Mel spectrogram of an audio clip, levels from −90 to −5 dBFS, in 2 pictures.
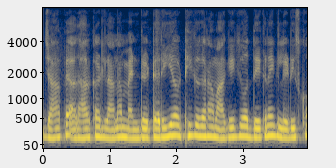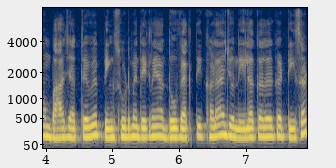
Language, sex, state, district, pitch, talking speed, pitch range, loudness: Hindi, male, Delhi, New Delhi, 160 Hz, 300 wpm, 150-170 Hz, -14 LUFS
